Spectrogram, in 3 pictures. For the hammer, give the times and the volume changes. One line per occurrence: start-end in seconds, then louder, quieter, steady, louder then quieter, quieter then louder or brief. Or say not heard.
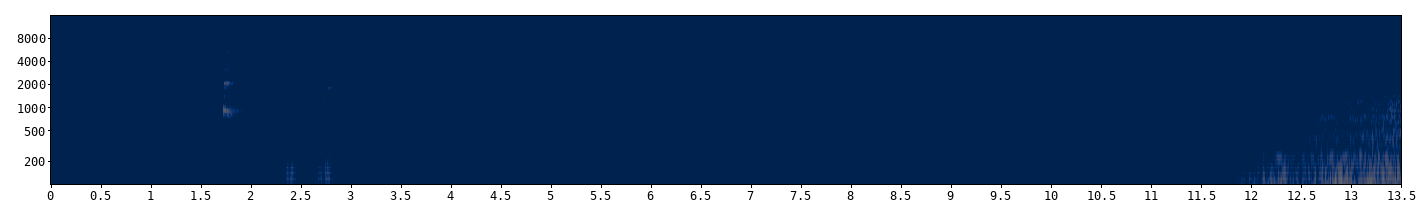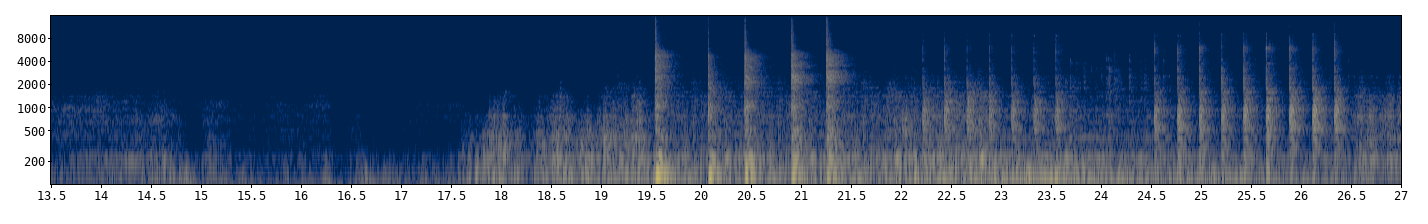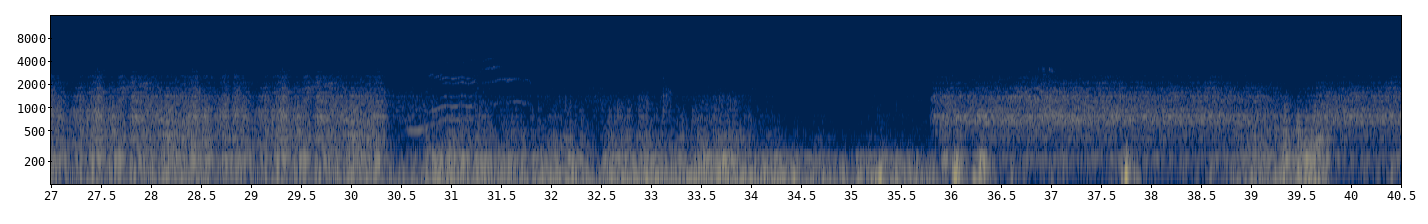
19.1-26.4 quieter then louder.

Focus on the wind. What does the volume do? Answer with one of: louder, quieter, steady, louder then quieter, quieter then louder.
louder.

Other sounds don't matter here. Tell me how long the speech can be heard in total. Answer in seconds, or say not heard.
not heard.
